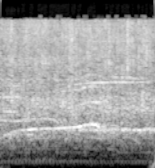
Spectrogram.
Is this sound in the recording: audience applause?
yes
